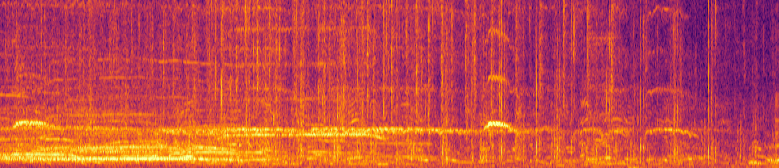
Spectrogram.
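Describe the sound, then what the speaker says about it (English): Crowd at an evening political rally for the SDP in Marsiling-Yew Tee clapping and cheering, a loud sustained wash of applause with whoops that slowly tapers off, and a voice coming through underneath. "Young people, give yourselves a round of applause."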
